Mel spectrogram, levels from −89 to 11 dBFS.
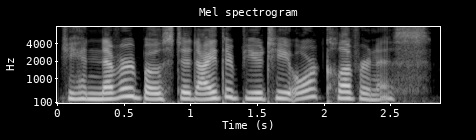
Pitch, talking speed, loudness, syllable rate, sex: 235 Hz, 165 wpm, -15 LUFS, 5.2 syllables/s, female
